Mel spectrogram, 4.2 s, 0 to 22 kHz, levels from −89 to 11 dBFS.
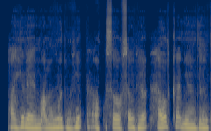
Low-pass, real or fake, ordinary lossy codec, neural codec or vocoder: none; fake; none; codec, 44.1 kHz, 1.7 kbps, Pupu-Codec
